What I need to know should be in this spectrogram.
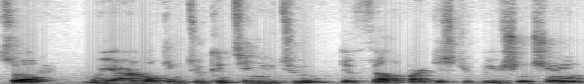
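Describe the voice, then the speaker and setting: A man with a Chicago accent speaks in a dark, mellow tone. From US Midwest, Chicago. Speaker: cigar maker and master blender. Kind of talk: interview. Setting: live online broadcast.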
